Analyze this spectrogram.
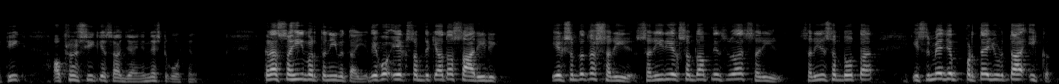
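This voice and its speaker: In dull-sounding audio, a man with a high-pitched voice teaches grammar for an upcoming exam. He repeatedly asks his students questions and sounds out each word syllable by syllable as he drills it.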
